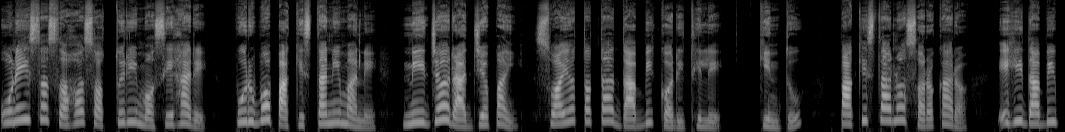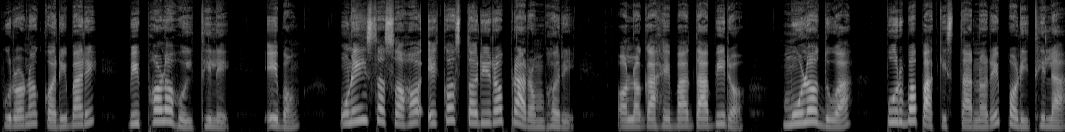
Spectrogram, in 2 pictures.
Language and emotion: Odia, neutral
